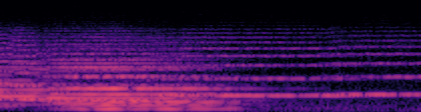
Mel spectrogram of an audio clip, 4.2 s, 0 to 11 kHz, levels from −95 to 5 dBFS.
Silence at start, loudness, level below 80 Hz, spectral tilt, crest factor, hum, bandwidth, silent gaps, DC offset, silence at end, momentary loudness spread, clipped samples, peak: 0 s; -39 LUFS; -76 dBFS; -8 dB/octave; 16 dB; none; 9.8 kHz; none; under 0.1%; 0 s; 13 LU; under 0.1%; -22 dBFS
